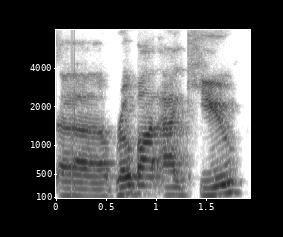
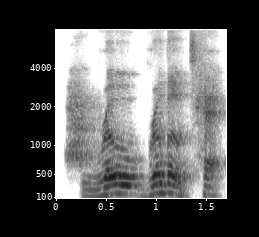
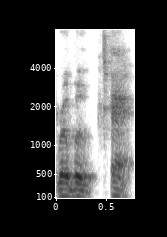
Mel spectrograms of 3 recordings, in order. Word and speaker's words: Roboteq: It's actually, I think it's Robotech, actually, and it's spelled ROBOTEQ. So yeah, I think that's, you're supposed to say it Robotech, I guess.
